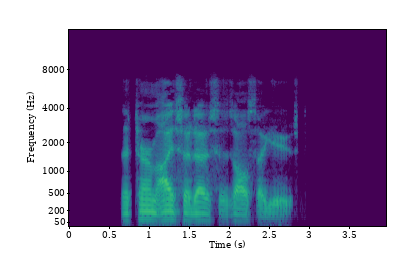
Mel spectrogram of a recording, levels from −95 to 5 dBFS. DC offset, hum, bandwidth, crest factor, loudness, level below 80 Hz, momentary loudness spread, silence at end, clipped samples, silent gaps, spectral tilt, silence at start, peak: under 0.1%; none; 7.4 kHz; 22 dB; -32 LUFS; -62 dBFS; 13 LU; 1.1 s; under 0.1%; none; -6.5 dB/octave; 0.65 s; -12 dBFS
